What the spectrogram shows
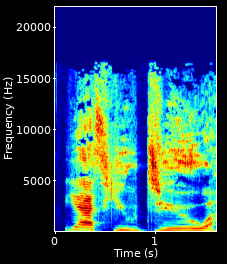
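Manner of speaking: loud, booming, low, deep-voiced shout. Insisting to the other speaker that they know the actor, loud deep-voiced yell. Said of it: "Don't yell at me with your deep voice".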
